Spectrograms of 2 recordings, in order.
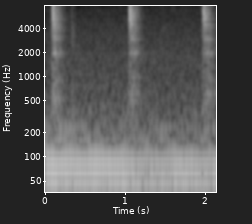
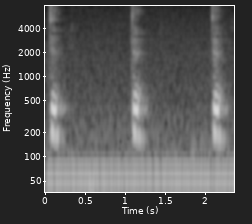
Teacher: T is quiet, it's unvoiced, and D is voiced. So you'll feel no vibrations when you make the true T sound.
